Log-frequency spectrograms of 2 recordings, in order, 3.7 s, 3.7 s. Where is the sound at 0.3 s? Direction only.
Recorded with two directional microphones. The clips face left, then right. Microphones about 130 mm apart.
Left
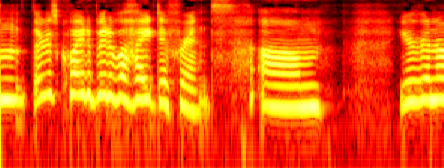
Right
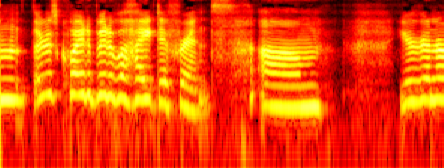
30° left (ahead or behind).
